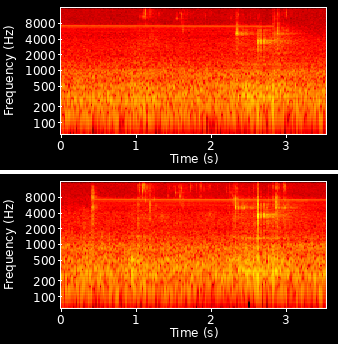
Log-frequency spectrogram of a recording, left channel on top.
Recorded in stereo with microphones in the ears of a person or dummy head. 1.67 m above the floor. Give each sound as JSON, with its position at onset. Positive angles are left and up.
{"t": 0.9, "sound": "dripping", "side_deg": -60, "distance_m": 4.5}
